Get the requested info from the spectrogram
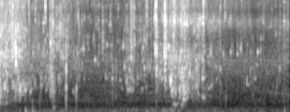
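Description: Scattered small clicks and scrapes of a knife working against oyster shells clustered on a stick, over a soft trickle-like hiss; the clicks are busiest in the first second.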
